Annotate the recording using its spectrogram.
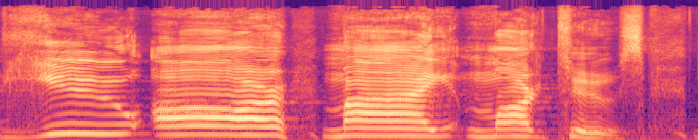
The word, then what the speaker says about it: martus: The word witness, just to break the word down, in the Greek is spelled M-A-R-T-U-S. To pronounce it, we've got our boy on the Strong's Concordance website. – Martus is the name. I can't roll my R's, but it's Martus.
